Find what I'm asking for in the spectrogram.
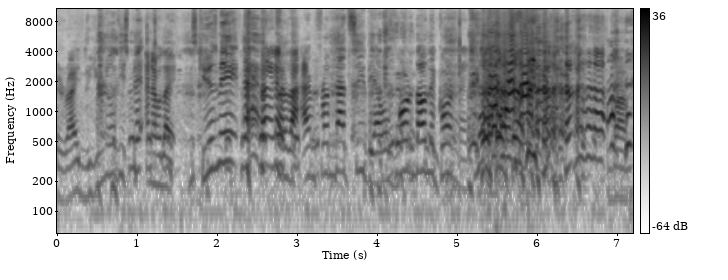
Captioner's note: laughter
